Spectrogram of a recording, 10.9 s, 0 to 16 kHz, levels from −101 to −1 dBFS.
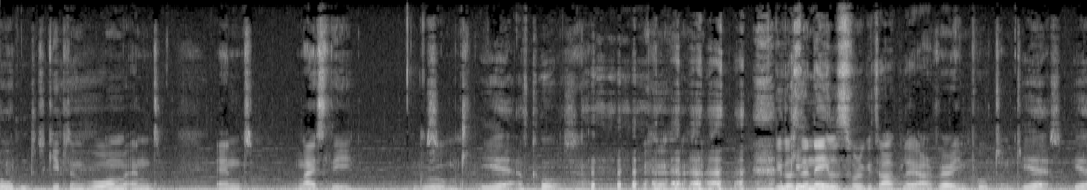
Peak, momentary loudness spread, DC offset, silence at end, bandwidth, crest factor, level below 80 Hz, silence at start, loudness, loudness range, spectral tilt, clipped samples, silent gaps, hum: -6 dBFS; 13 LU; under 0.1%; 0 s; 16 kHz; 20 dB; -36 dBFS; 0 s; -26 LUFS; 7 LU; -6 dB/octave; under 0.1%; none; none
